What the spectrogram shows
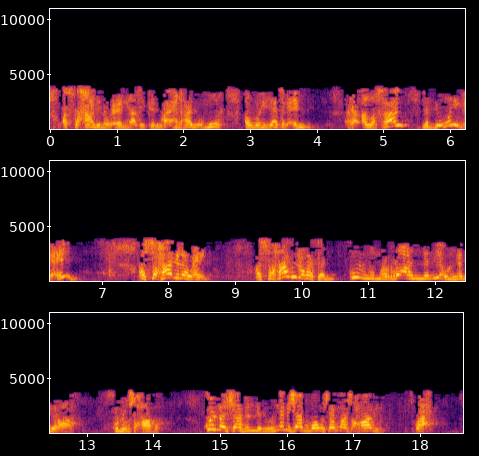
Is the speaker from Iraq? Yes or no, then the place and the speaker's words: yes; Anbar, Iraq; أنا كنت أنا من أهل الأنبار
